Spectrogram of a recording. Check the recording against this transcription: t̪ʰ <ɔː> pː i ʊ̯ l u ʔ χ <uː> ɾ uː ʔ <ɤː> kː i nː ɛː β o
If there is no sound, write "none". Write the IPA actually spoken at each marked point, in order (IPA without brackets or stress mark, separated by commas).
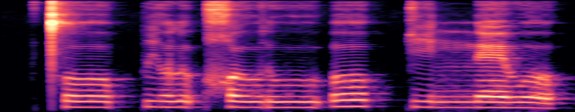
oː, uː, oː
